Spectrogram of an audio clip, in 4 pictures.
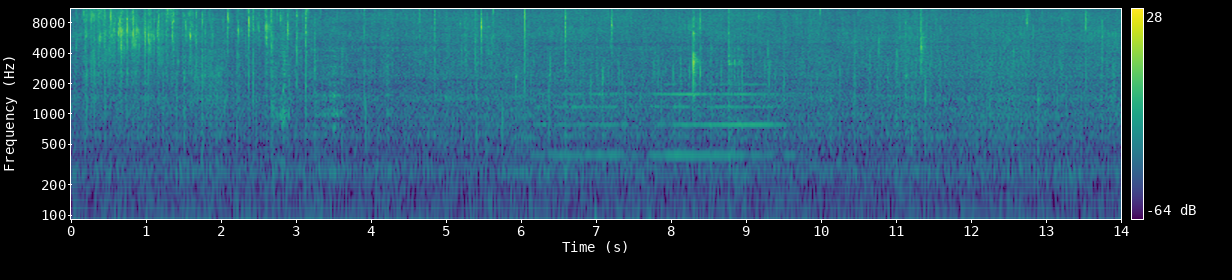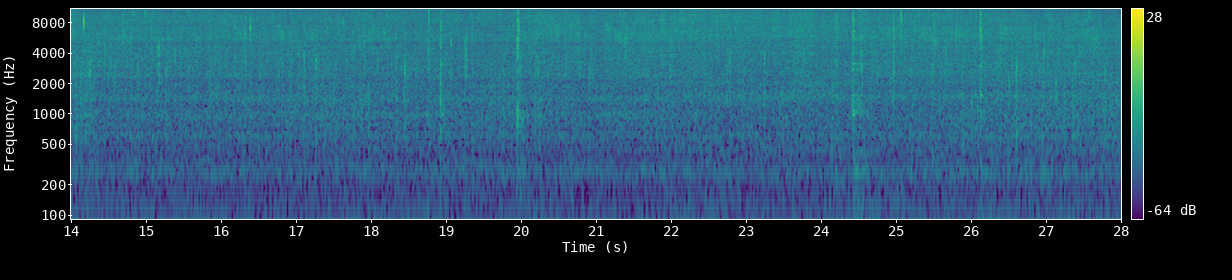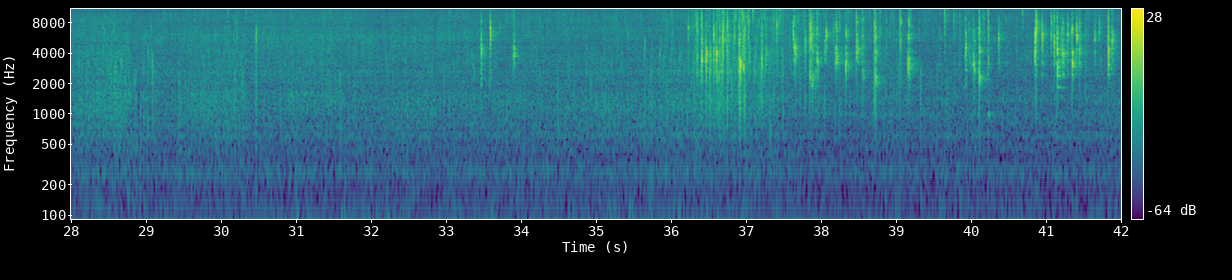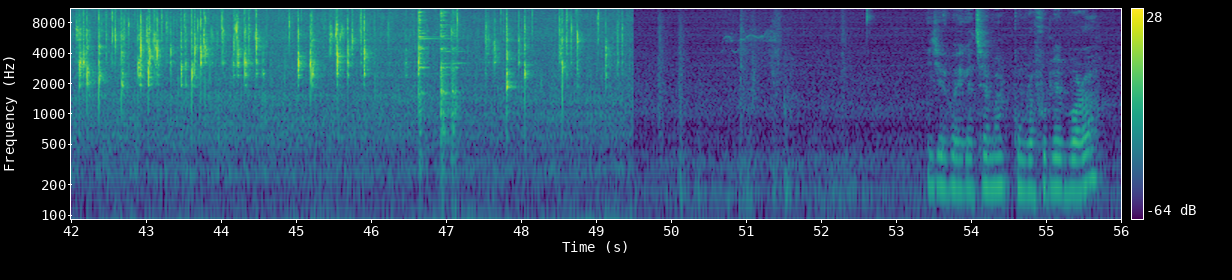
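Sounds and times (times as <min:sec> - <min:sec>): oil sizzling and spattering: 0:00.0 - 0:49.5.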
